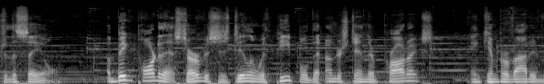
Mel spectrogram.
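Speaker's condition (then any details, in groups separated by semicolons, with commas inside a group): No condition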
